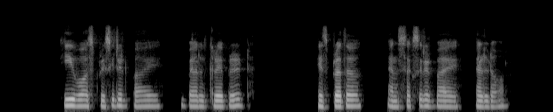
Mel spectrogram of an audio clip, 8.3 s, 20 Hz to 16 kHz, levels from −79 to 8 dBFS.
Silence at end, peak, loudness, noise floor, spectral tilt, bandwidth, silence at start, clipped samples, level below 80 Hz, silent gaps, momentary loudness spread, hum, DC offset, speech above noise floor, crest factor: 0.7 s; -6 dBFS; -27 LUFS; under -90 dBFS; -6 dB/octave; 7.6 kHz; 0.95 s; under 0.1%; -64 dBFS; 2.50-2.70 s, 3.83-4.74 s, 5.48-5.80 s, 6.94-7.12 s; 12 LU; none; under 0.1%; over 65 dB; 22 dB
